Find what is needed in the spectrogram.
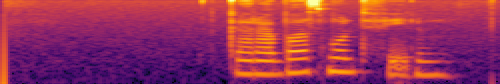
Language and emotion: Russian, neutral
